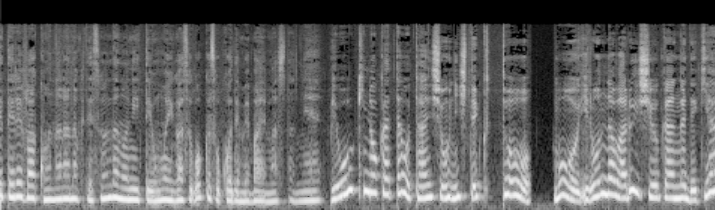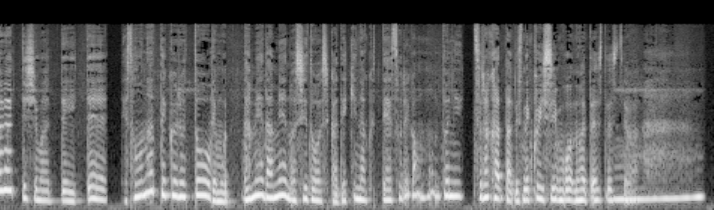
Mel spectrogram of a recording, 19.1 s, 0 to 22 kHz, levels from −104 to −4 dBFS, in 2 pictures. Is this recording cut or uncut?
cut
